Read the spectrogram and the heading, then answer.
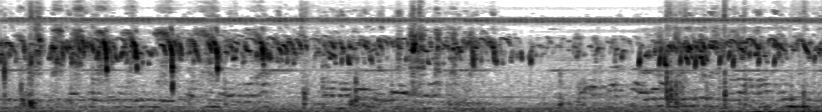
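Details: Peruvidai chicken chicks on a farm, many peeping together in a dense, continuous chorus of thin, high chirps, with faint background hum.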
